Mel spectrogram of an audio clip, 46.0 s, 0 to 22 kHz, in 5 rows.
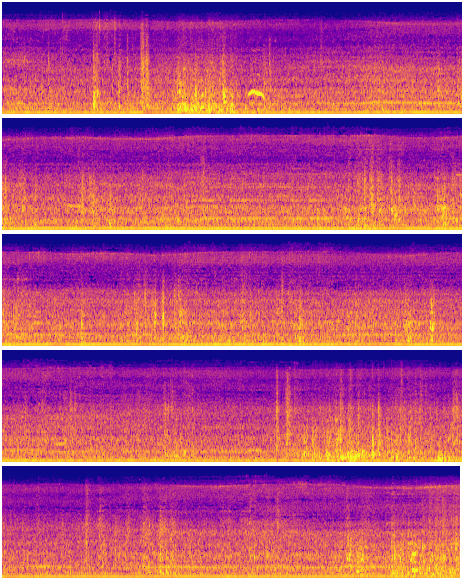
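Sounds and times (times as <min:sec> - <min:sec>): excavator diesel engine running: 0:00.0 - 0:45.9.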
